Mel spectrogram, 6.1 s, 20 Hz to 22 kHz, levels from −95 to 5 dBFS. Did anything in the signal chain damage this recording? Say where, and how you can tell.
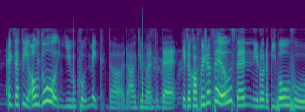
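Yes. Loud pops sit on top of the speech, which carries on underneath them. There is a pair of sharp pops in quick succession between 1.48 and 1.58 s, about 10 dB above the signal. A single, stronger pop, about 15 dB above, follows at 2.85 to 2.87 s. These are brief voltage steps added to the signal, most likely in the analogue wiring from a loose plug, a switch or static discharge.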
